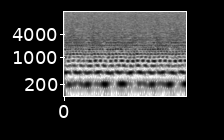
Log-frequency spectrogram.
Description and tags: Juno High-Band
Classic rave noise as made famous in human resource's track "dominator" - commonly reffered to as "hoover noises".
Sampled directly from a Roland Juno2.
roland, juno2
